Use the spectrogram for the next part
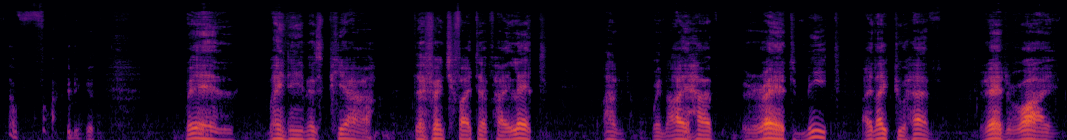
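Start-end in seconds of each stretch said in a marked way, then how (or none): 1.8-10.6 louder, slowed, lightly voiced smug pilot; a touch of a cocky French charmer; suave Pierre. Pierre explaining himself to Marie, lightly hammed smug pilot.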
